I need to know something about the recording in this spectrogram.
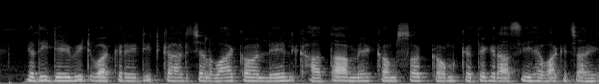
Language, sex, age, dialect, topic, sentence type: Maithili, male, 18-24, Southern/Standard, banking, question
